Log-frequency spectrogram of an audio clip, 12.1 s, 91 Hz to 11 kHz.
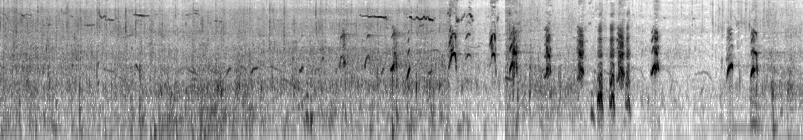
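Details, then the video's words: German Longhaired Pointer pups, eight weeks old, at their first introduction to water: after quiet faint squeaks, a burst of sharp, bright yips and short barks comes in an uneven cluster, then trails off into isolated yelps. "Deutsch Langhaar Puppies 1st Intro. to Water"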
